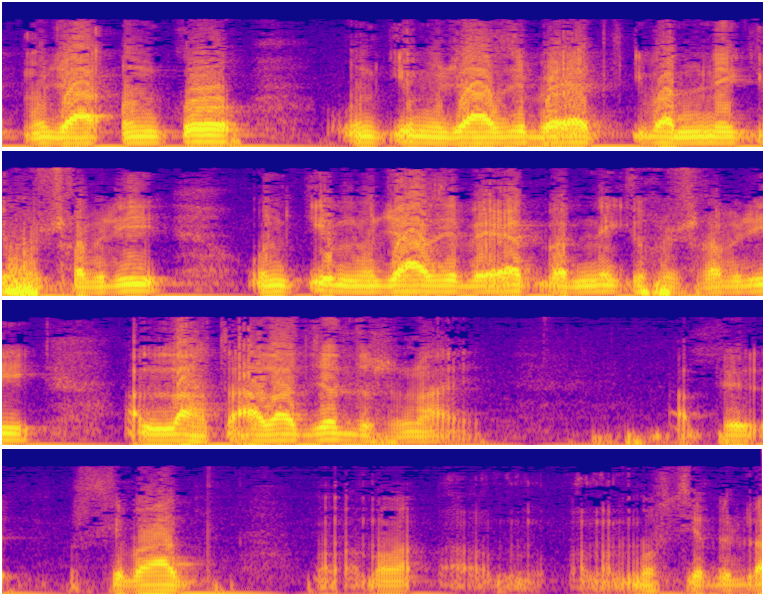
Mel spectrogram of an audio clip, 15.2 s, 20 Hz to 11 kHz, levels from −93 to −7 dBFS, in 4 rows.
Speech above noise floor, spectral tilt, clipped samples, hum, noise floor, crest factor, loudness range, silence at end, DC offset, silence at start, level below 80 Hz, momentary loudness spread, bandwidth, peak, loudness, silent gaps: 25 dB; -7.5 dB/octave; under 0.1%; none; -36 dBFS; 12 dB; 9 LU; 0 s; under 0.1%; 0 s; -28 dBFS; 19 LU; 8 kHz; 0 dBFS; -12 LUFS; none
